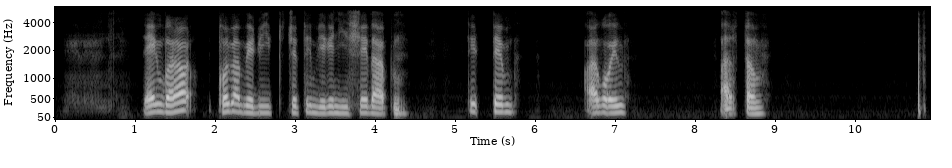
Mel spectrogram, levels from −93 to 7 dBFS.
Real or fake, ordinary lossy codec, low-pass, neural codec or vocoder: fake; none; 5.4 kHz; autoencoder, 44.1 kHz, a latent of 192 numbers a frame, MeloTTS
